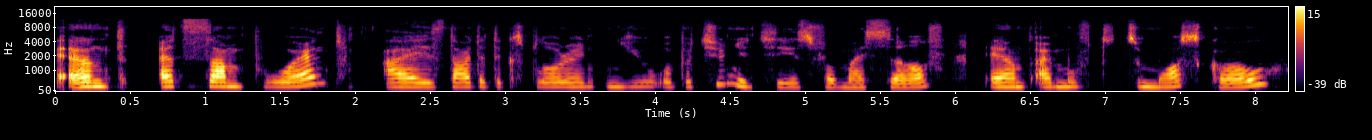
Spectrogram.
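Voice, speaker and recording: A woman's voice: mid-range voice, slow pace, fairly bright tone, low-quality recording. A woman in her thirties with a Russian accent, talking conversationally as an interview guest. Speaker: podcast guest, technical trainer.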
